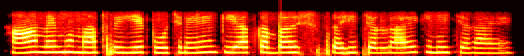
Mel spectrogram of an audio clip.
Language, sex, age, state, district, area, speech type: Hindi, female, 45-60, Uttar Pradesh, Ayodhya, rural, conversation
